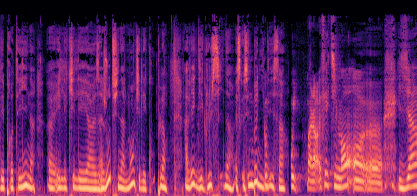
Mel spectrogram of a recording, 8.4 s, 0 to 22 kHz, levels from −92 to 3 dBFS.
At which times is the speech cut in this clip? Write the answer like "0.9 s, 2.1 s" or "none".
5.8 s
